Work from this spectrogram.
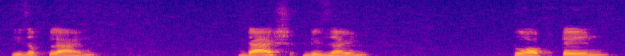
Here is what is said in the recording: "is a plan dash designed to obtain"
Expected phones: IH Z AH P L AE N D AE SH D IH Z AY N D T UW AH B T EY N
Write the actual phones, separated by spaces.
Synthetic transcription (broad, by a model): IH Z AH P L AE N D AE SH D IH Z AY N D T UW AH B T EY N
